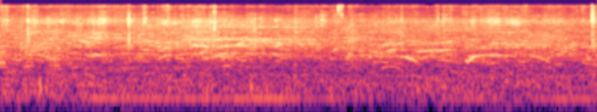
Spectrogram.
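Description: Many voices shouting and calling out over one another across an open field, a crowd of boys and young men on the run.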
